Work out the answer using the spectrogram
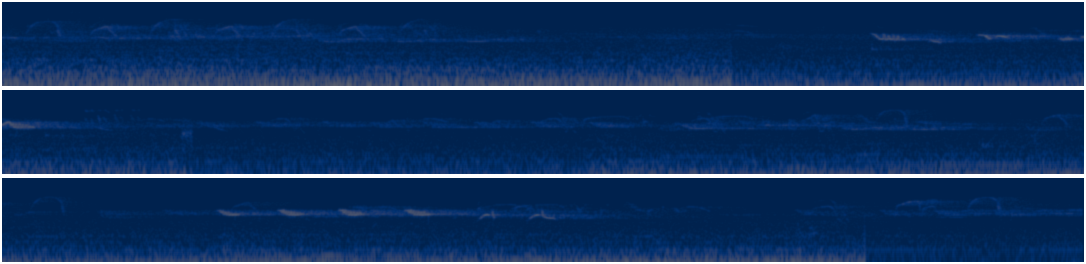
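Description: Small birds chirping and calling in quick repeated notes, over a low rumble that cuts off near the end while the chirping goes on.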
